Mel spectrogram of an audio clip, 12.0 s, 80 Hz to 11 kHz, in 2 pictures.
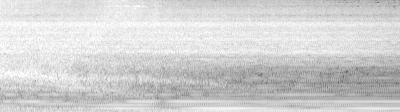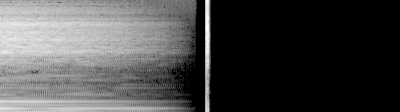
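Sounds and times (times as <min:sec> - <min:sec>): distorted electric guitar chord: 0:00.0 - 0:08.6
nu metal music: 0:00.0 - 0:08.6.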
